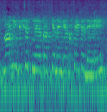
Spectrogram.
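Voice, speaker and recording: A woman, taking an order over a drive-thru intercom speaker in a brisk, polite, scripted way. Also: high voice. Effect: heard through a drive-thru intercom speaker. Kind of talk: customer service order-taking. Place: outdoor drive-thru lane, recorded from inside a car. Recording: echoey, distant intercom with traffic noise.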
